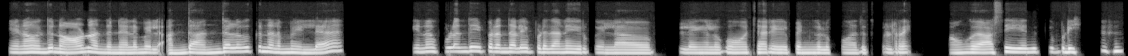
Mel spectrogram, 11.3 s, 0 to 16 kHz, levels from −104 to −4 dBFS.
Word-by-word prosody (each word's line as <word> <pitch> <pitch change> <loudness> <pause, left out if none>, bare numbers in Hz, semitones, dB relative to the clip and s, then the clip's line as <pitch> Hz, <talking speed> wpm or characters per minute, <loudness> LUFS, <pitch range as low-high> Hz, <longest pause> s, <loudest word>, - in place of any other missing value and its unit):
ஏன்னா 185 +1 +1
வந்து 195 +3 +2
நானும் 185 +5 +3
அந்த 170 -2 0
நெலமைல 165 +1 +1
அந்த 155 +5 +1
அந்த 175 +5 0
அளவுக்கு 230 +3 -1
நெலம 185 -3 +1
இல்ல. 160 +1 0 1.0
ஏன்னா 215 +2 -1
குழந்தை 225 +2 0
பிறாந்தாலே 210 -1 +2
இப்டி 195 -1 -1
தானே 185 +1 +1
இருக்கும். 175 -2 -4
எல்லா 160 0 0 0.5
பிள்ளைங்களுக்கும், 165 -1 0 0.2
சாரி 175 0 +2 0.2
பெண்களுக்கும் 160 0 -1
அதுக்கு 165 +1 -5
சொல்றேன். 175 +1 -2 0.4
அவங்க 165 +2 0 0.2
ஆசை 205 +5 +1
எதுக்கு 200 +1 -4
இப்டி? 205 +5 -2
180 Hz, 140 wpm, -19 LUFS, 165-205 Hz, 1.0 s, நானும்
